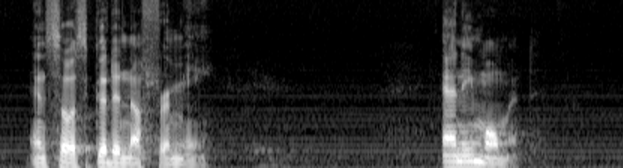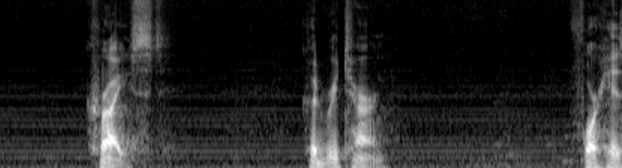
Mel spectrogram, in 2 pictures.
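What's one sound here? A middle-aged man speaks slowly and deliberately through a microphone, with pauses between phrases.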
